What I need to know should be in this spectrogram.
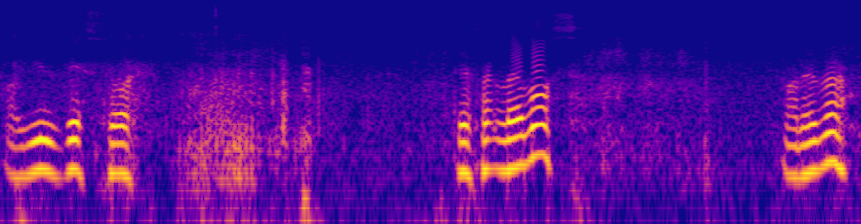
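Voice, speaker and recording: A man talking in a plain, unhurried, folksy way while showing his camp in the snowy woods, recorded on a wearable camera. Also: fairly high pitch, lo-fi sound, noisy background. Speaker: bushcraft vlogger. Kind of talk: casual outdoor narration. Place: snowy forest outdoors.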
